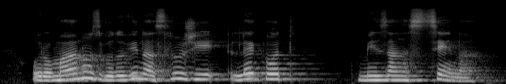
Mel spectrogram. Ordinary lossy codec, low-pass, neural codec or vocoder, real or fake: none; 14.4 kHz; autoencoder, 48 kHz, 128 numbers a frame, DAC-VAE, trained on Japanese speech; fake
